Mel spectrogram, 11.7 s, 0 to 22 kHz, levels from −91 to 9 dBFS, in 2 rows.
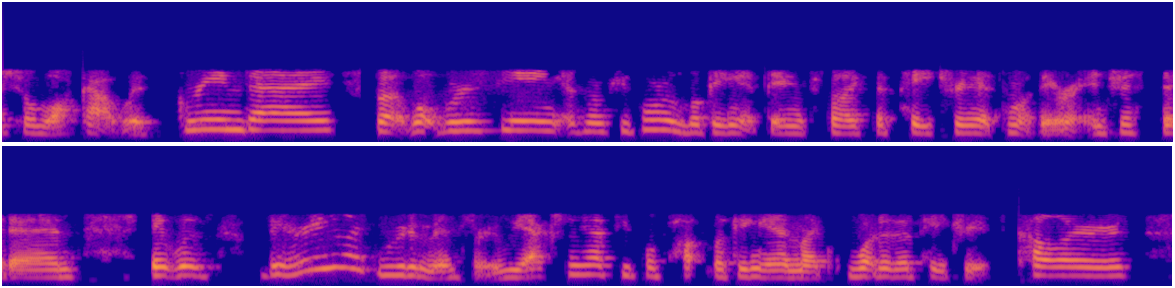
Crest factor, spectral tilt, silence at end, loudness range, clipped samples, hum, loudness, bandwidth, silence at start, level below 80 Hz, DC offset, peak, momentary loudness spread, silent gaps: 20 dB; -2.5 dB/octave; 0.25 s; 2 LU; under 0.1%; none; -29 LUFS; 3.7 kHz; 0 s; under -90 dBFS; under 0.1%; -10 dBFS; 7 LU; 0.79-0.86 s, 1.79-1.83 s, 5.71-5.79 s, 6.53-6.59 s, 7.06-7.14 s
